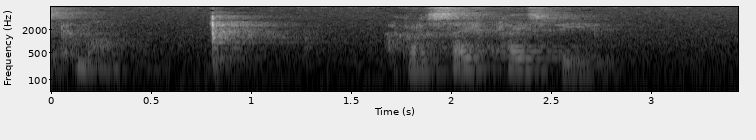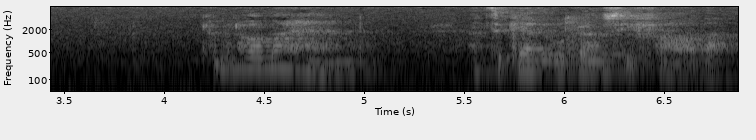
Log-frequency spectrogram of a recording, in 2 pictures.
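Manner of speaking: hushed, low, comforting invitation; tender reassurance. Acted. Jesus offering hurt people a safe place, tender and hushed. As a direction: reassure very softly and gently.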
